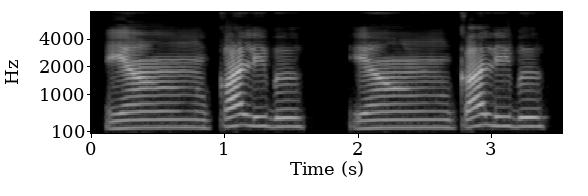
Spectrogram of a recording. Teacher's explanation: कलकला का मतलब होता है थोड़ा सा हिला कर पढ़ना, ठीक है। तो हम यहाँ बा को थोड़ा सा हिला कर पढ़ेंगे।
